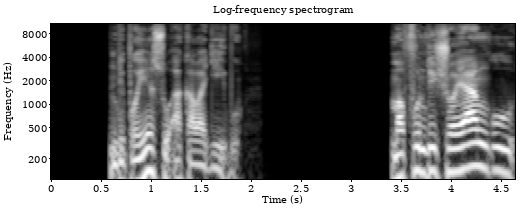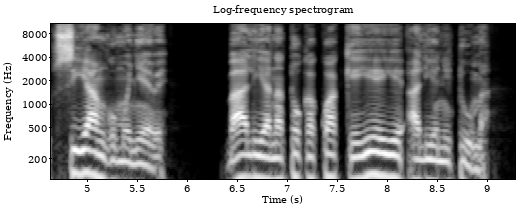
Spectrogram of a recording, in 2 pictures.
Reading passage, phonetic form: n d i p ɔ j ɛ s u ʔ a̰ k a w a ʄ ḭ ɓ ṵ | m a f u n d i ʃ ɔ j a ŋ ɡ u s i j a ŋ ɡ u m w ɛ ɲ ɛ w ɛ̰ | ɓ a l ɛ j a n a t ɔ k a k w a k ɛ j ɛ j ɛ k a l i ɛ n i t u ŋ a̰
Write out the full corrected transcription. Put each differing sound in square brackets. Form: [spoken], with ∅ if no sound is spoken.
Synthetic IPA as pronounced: n d i p ɔ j ɛ s u ʔ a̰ k a w a ʄ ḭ ɓ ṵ | m a f u n d i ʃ ɔ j a ŋ ɡ u s i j a ŋ ɡ u m w ɛ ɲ ɛ w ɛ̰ | ɓ a l [i] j a n a t ɔ k a k w a k ɛ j ɛ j ɛ [ʔ] a l i ɛ n i t u [m] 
